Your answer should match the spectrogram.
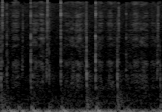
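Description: Faint scratching and light ticks of a stylus writing a word on a drawing tablet, several small strokes a second.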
